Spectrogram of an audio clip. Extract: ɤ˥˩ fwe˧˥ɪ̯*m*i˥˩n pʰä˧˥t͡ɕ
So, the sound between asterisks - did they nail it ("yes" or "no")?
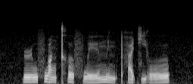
yes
